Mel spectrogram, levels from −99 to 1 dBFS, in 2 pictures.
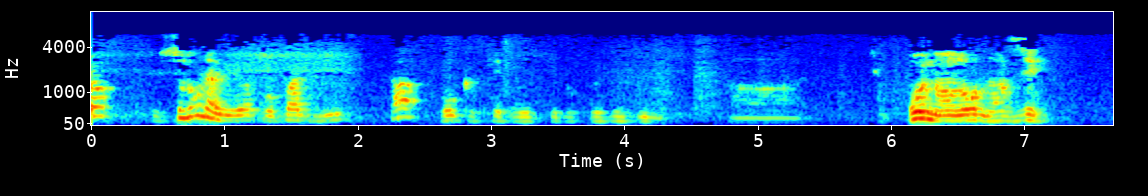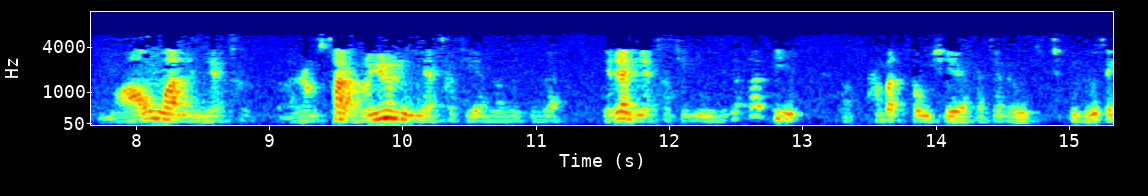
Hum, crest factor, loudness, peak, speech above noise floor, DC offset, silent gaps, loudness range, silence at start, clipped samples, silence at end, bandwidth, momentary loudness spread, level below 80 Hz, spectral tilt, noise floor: none; 24 dB; -22 LUFS; 0 dBFS; 40 dB; under 0.1%; none; 14 LU; 0 s; under 0.1%; 0 s; 5.8 kHz; 23 LU; -74 dBFS; -9 dB/octave; -63 dBFS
